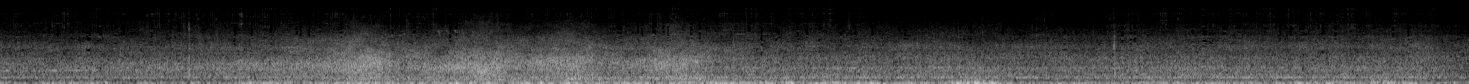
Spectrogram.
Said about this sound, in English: this little beastly bike getting up the biggest hill that I can find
